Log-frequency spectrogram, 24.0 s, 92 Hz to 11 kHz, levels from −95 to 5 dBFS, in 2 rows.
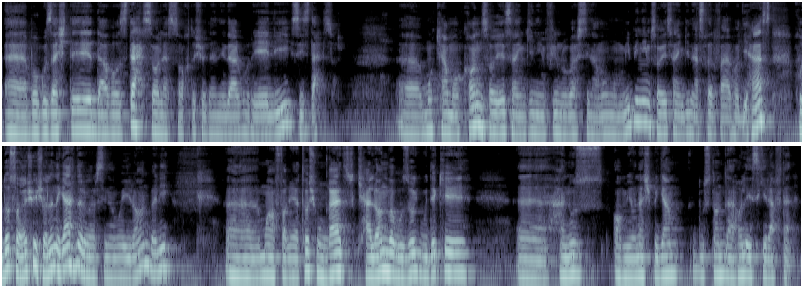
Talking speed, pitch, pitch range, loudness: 130 wpm, 125 Hz, 115-135 Hz, -28 LUFS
